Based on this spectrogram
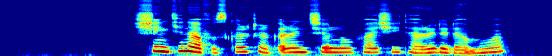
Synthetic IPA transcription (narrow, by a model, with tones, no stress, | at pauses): ʃɪ˦ŋkʲɪ˦naː˨ɸʊ˨skɐ˦rtɐ˨rkʼɐ˦ɾɐ˦nt͡ʃɪ˦nloː˦ɸaː˦ʃiː˦taː˨ɽe˦da˨daː˨mʊ˦waː˦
